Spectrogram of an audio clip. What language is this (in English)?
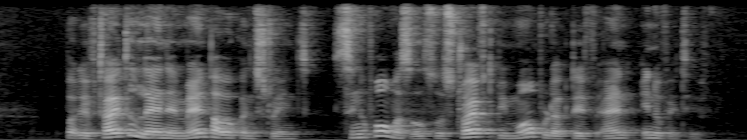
English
